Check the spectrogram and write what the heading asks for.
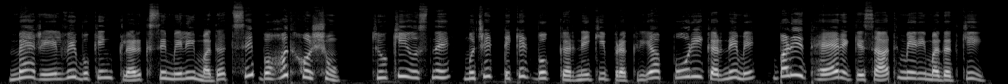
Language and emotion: Hindi, happy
